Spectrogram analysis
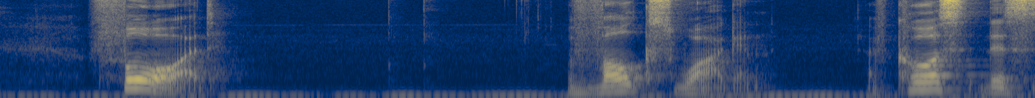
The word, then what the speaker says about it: Volkswagen: a british accent ford volkswagen of course this w in german would be more like a v it would be something like volkswagen but in the uk we would probably say volkswagen volkswagen next is mercedes-benz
